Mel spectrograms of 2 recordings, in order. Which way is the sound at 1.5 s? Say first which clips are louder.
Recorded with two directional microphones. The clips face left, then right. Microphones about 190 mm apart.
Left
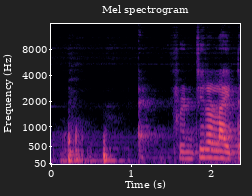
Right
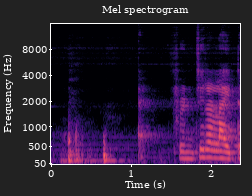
Right 1 dB; centre (ahead or behind).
